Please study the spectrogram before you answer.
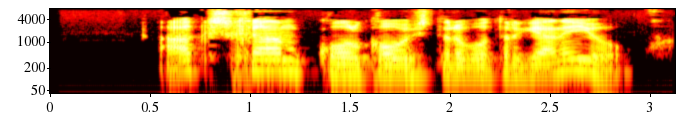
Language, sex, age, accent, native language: Uzbek, male, 25-34, Xorazm, Uzbek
